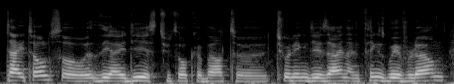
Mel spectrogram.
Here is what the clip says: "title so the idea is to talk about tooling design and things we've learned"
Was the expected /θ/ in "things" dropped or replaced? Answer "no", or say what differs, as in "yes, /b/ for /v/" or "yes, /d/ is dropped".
no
